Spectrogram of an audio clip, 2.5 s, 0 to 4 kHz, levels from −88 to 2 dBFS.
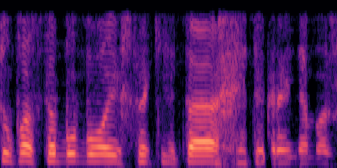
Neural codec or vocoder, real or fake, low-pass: codec, 44.1 kHz, 7.8 kbps, Pupu-Codec; fake; 3.6 kHz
